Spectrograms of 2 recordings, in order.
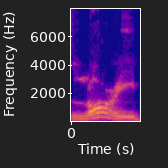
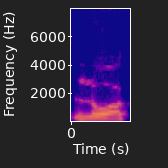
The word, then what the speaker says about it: Laure: And yes, it's oftentimes pronounced Laurie because the E at the end, but it's French. My first name is French, and it's the final E in French is always silent. So we pronounce it Laure.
